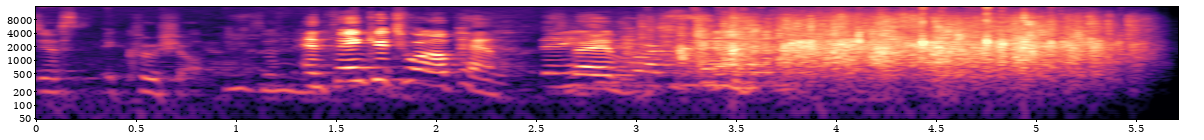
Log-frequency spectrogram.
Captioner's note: applause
